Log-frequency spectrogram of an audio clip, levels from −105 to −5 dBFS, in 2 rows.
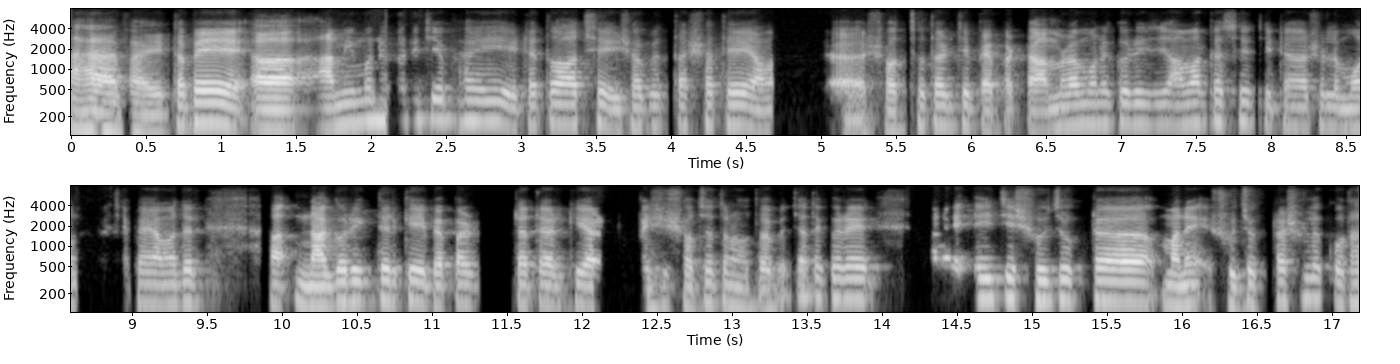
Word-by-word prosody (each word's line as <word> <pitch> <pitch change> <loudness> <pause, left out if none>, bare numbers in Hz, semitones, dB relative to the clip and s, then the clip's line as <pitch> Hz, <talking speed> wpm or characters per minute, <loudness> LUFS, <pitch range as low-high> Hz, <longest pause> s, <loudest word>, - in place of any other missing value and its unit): হ্যাঁ 120 -2 +7
ভাই। 110 -2 +1 0.2
তবে 145 +3 +4 0.4
আ - - +8 0.5
আমি 150 +4 +1
মনে 175 0 -1
করি 175 0 -14
যে 180 - -1
ভাই 175 0 -3 0.2
এটা 140 +2 -6
তো - - -2
আছেই 150 -2 -3
সবে 140 +1 -4
তার 140 - -5
সাথে 150 0 -5 0.2
আমার 125 +1 -4 0.3
অ্যা - - 0 0.2
স্বচ্ছতার 145 +5 -2
যে - - +1
ব্যাপারটা 120 0 -2
আমরা 140 +3 +1
মনে 155 0 -4
করি 155 0 -2
যে 155 - -6
আমার 160 +1 0
কাছে 165 0 -5 0.2
যেটা 145 - -8
আসলে 140 0 -7
মনে 135 0 -2
হয় - - -29
যে - - -16
ভাই 140 - -2
আমাদের 140 +2 -1 0.5
আ - - +5 0.3
নাগরিকদেরকে 150 +4 +2
এই - - -3
ব্যাপারটাতে 135 0 -3
আরকি 125 +1 -7
আরেকটু - - -1 0.2
বেশি 115 +3 -5
সচেতন 135 +3 -4
হতে 115 0 -10
হবে। 115 - -7
যাতে 170 - -3
করে 165 0 +1 0.5
মানে 340 - -5 0.2
এই 165 - +2
যে 170 - +2
সুযোগটা 160 0 0 0.5
মানে 130 +1 +4 0.2
সুযোগটা 135 +3 -6
আসলে 170 +2 -5
কোথা 145 0 -3
145 Hz, 185 wpm, -23 LUFS, 135-155 Hz, 0.5 s, আ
